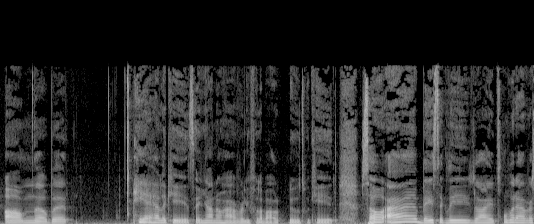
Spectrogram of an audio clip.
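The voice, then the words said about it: Congested, sniffly voice. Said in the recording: “sorry for my voice and keep sniffing it. My allergies is acting up.”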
